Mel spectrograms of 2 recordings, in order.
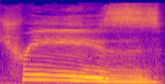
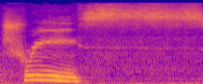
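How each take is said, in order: First: The word ends with a voiced Z sound. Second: The word ends with an unvoiced S sound. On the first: The speaker calls it right. "with that voiced ending" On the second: The speaker calls it wrong. "It's not trees with an unvoiced S"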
